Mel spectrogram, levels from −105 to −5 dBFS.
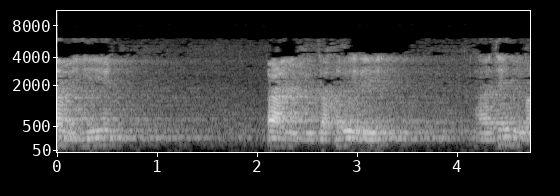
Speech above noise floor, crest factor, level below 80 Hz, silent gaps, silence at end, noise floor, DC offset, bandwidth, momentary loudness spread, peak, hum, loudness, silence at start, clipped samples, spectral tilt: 23 dB; 24 dB; -84 dBFS; none; 0 s; -53 dBFS; under 0.1%; 6.4 kHz; 23 LU; -10 dBFS; none; -30 LUFS; 0 s; under 0.1%; -3.5 dB/octave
